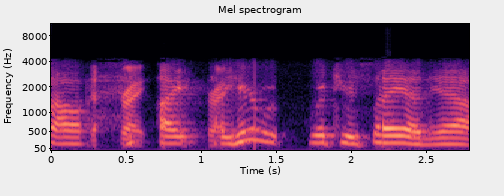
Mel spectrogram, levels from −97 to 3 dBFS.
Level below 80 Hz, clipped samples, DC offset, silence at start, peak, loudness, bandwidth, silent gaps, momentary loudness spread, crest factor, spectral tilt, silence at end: -66 dBFS; under 0.1%; under 0.1%; 0 s; -6 dBFS; -23 LUFS; 4.3 kHz; none; 10 LU; 16 dB; -10.5 dB/octave; 0 s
